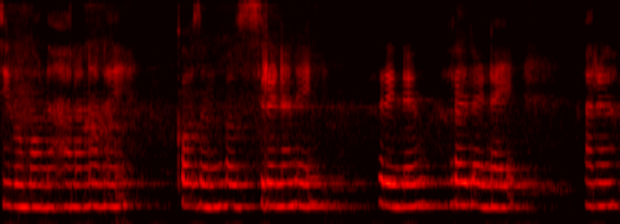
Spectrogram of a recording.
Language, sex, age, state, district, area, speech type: Bodo, female, 18-30, Assam, Baksa, rural, spontaneous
